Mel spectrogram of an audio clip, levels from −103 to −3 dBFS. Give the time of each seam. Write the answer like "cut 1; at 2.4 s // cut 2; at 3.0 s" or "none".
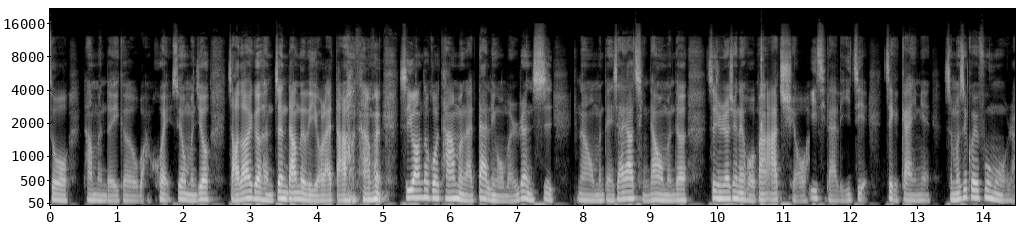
cut 1; at 7.9 s // cut 2; at 11.4 s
